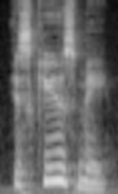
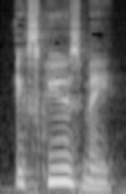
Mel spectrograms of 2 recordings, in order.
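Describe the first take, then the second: No difference in how they are said.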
